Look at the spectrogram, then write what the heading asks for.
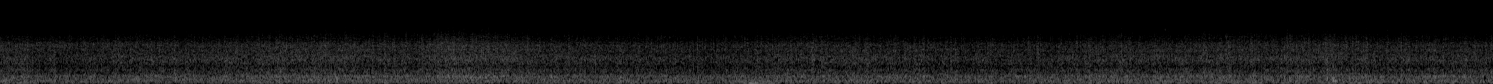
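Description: Steady rain mixed with the low rumble of idling traffic, heard through rain-covered glass.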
